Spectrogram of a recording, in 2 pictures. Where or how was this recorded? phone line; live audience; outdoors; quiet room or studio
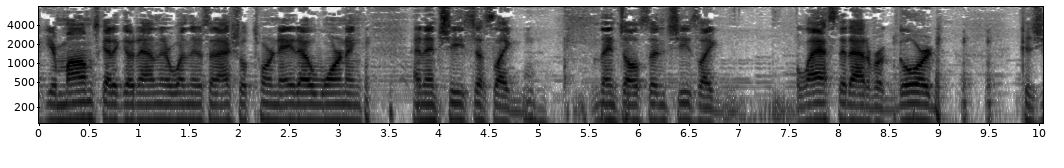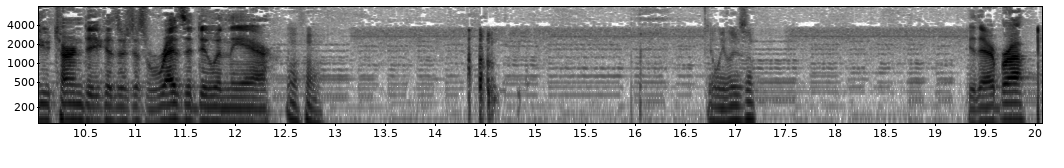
phone line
